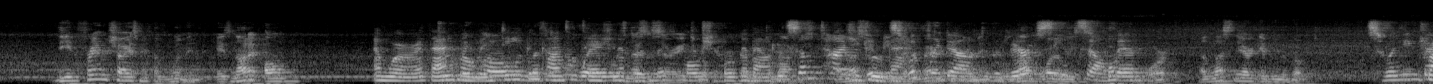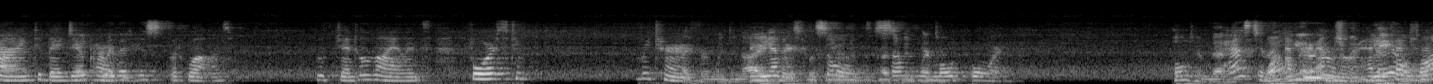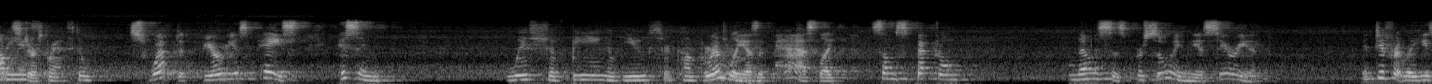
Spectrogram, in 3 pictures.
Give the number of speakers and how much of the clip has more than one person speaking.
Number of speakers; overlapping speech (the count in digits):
3, about 35%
